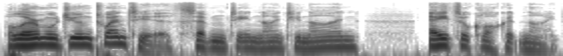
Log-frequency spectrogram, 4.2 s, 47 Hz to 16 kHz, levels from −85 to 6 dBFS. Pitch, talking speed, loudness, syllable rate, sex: 120 Hz, 140 wpm, -20 LUFS, 4.9 syllables/s, male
